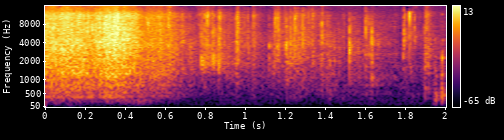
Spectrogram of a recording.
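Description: Tissue wrapping paper and plastic bags crinkling as a hand rummages through them in a cardboard shoebox. The rustle is loudest in the first half-second, then thins to scattered crackles.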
